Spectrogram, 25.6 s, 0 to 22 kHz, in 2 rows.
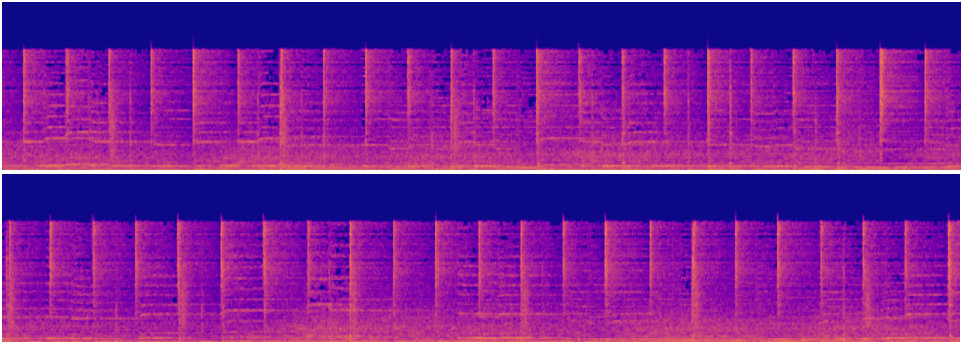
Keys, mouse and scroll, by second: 1.6 m.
